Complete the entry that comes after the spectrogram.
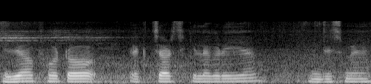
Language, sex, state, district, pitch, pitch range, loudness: Hindi, male, Bihar, Patna, 135 Hz, 125-140 Hz, -17 LUFS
